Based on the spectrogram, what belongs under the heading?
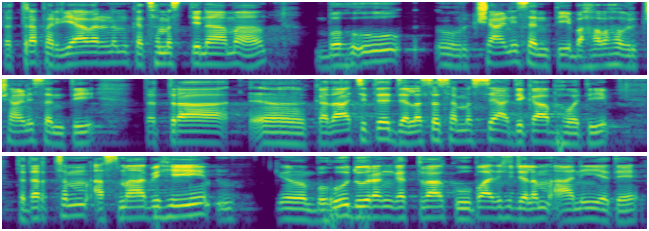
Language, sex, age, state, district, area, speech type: Sanskrit, male, 18-30, Karnataka, Raichur, rural, spontaneous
